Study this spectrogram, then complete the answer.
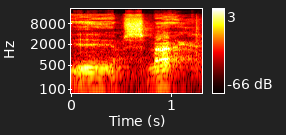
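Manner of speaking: low, slow, quiet stoned mumble. Retold or imitated. Voicing his stoned self, low and slow.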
